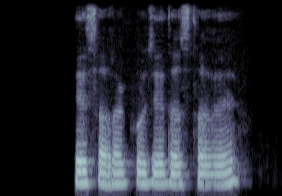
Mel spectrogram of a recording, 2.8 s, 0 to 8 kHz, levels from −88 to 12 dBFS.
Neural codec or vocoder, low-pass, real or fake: vocoder, 44.1 kHz, 128 mel bands, Pupu-Vocoder; 7.2 kHz; fake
